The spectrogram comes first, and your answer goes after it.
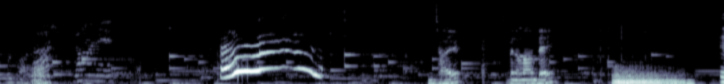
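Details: A tired German Shorthaired Pointer throws a vocal tantrum indoors after a visit to the dog park: one long whining howl rising then falling over about a second and a half, surrounded by a woman talking to the dog.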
